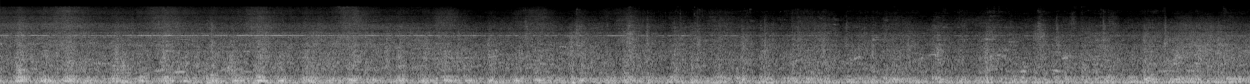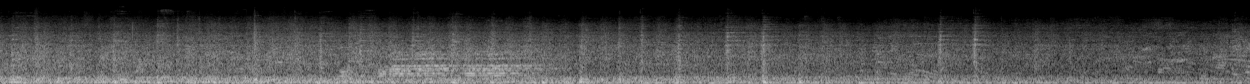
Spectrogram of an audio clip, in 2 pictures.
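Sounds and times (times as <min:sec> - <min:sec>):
train carriages rumbling past: 0:00.0 - 0:25.0
train whistle: 0:15.9 - 0:18.2.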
